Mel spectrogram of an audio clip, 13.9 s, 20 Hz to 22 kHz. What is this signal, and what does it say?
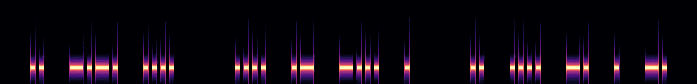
Morse code, heard as a keyed tone, about 14 wpm, spaced as for 10 wpm, 800 Hz. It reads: ICH HABE IHNEN
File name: Morsekurs / Witze / Witz 19. Mai 2026 50 F70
